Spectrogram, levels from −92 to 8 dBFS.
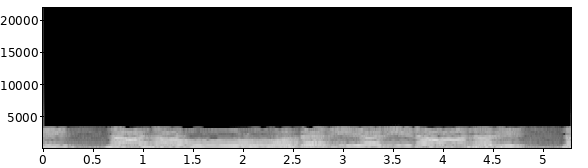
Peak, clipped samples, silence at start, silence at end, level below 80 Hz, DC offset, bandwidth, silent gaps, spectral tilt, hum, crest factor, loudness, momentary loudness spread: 0 dBFS; under 0.1%; 0 s; 0 s; -32 dBFS; under 0.1%; 3.5 kHz; none; -9.5 dB/octave; none; 12 dB; -13 LUFS; 6 LU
